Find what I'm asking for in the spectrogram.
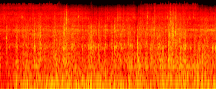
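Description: Strong wind roars steadily against the microphone at the Red Bull Rampage mountain biking event, a dense low rumble with gusty buffeting throughout, loud and continuous with no voices.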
